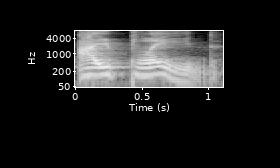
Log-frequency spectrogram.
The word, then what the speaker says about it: played: passado no inglês você não fala o Ed a letra e ela é muda você não vou fala Ed você fala ó o joguei i played i played Tá vendo como eu só vou pronunciar o som do d bem Sutilmente então ó i played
